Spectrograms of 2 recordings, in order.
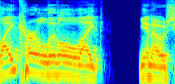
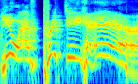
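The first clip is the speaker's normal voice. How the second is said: very high-pitched fairy-tale wicked witch voice. Retelling a character's line from a show: wicked witch voice. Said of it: "like this wicked witch voice".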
